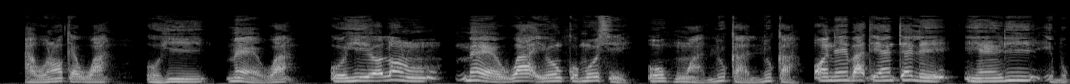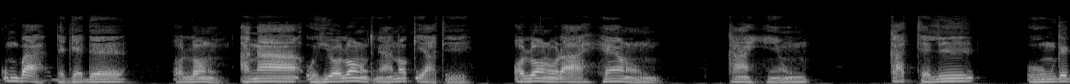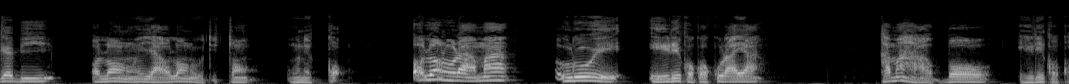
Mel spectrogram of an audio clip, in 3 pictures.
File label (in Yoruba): good news yoruba, bible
